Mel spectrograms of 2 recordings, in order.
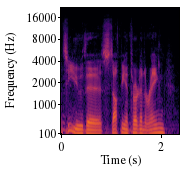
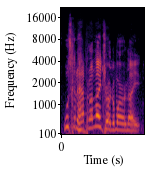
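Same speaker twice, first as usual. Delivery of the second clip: very high mock-announcer voice; hammed-up, high-pitched cliffhanger question; announcer imitation; 12 semitones higher than usual. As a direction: imitate a breathlessly hyping wrestling commentator. Mimics announcer's show sign-off question.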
